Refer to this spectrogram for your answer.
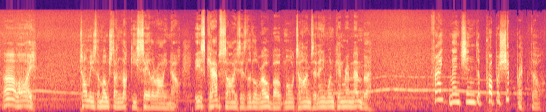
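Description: Brief: male narrator putting on a gloomy old deckhand, very low and quiet, with a faint hiss behind. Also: lively intonation, measured pace. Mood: grim. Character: older male fisherman, grim and deep-voiced.

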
